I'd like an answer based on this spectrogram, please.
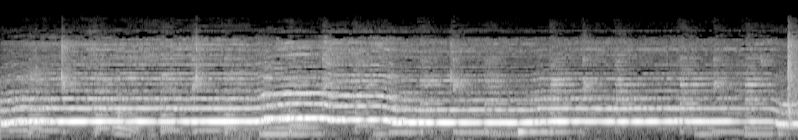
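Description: Voices singing one long held note that steps up briefly about two and a half seconds in and settles back down about a second later, over acoustic guitar notes.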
